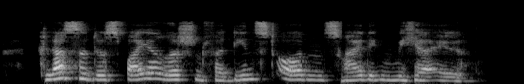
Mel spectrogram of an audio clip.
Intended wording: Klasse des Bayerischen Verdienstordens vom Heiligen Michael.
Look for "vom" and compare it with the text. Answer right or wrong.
wrong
